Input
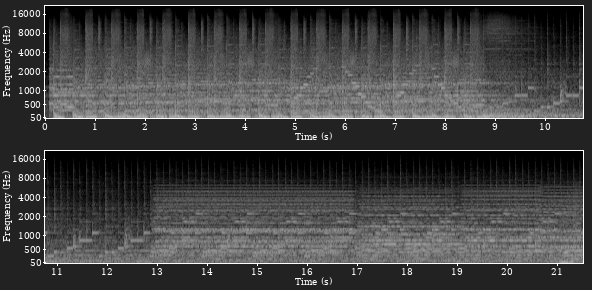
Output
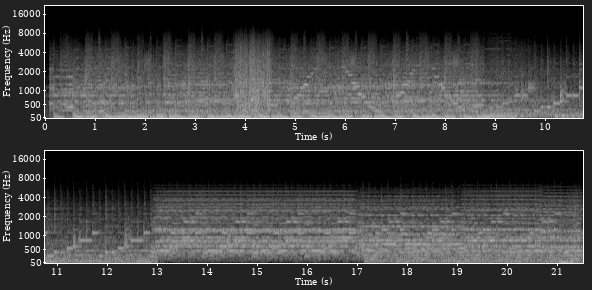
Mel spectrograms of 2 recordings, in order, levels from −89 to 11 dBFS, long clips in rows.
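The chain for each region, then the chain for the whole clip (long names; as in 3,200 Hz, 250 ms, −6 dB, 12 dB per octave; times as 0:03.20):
0:01.68–0:02.39: low-shelf EQ 150 Hz +8.5 dB + tube saturation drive 20 dB, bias 0.75
0:03.76–0:04.50: notch filter 2,600 Hz + comparator with hysteresis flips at −44 dBFS
0:09.44–0:10.20: high-pass filter 160 Hz + highs frequency-modulated by the lows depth 0.31 ms
0:13.02–0:17.15: high-pass filter 370 Hz + double-tracking delay 30 ms −3.5 dB
whole clip: Bessel low-pass filter 3,000 Hz, order 4; brickwall limiter −22 dBFS; automatic gain control gain up to 6 dB; level −1.5 dB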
